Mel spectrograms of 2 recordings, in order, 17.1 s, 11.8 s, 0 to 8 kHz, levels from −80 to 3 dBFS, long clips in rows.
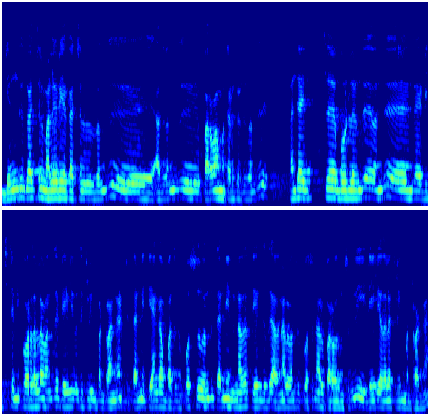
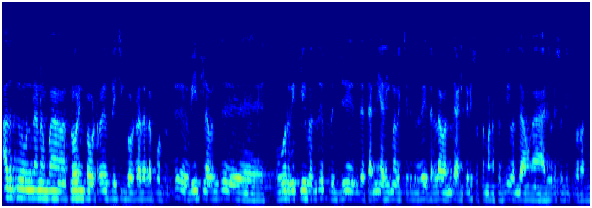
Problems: low volume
